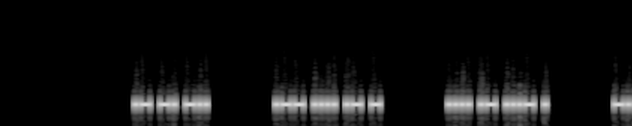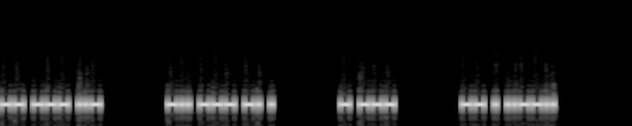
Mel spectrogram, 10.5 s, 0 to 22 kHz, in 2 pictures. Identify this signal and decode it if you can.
Morse code, heard as a keyed tone, about 46 wpm, 700 Hz. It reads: AND WHAT HAVE YOU DONE TO ME?
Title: 3x Word-Spacing - Sentences from Top 500 Words - 45wpm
